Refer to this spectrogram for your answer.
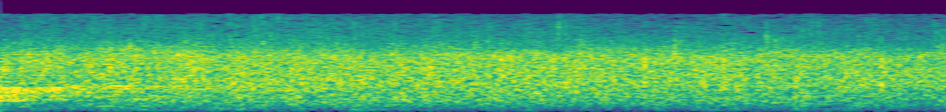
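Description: A crowd applauds steadily for several seconds for volunteers, a dense wash of clapping hands that holds an even level throughout with no voices rising above it.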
